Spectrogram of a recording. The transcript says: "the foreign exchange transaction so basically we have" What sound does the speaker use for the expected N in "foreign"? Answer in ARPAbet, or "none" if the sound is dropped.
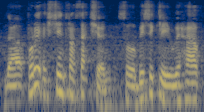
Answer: none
